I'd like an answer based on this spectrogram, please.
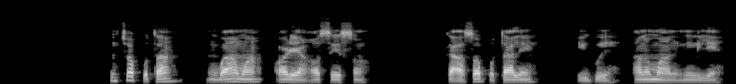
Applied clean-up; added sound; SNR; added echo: none; none; none; none.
